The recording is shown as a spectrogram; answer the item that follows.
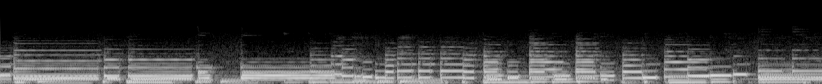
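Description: Instrumental duo of electric bass guitar and a Yamaha CP stage keyboard: bass notes under held keyboard chords, with a falling run about three seconds in and busier, quicker notes after.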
